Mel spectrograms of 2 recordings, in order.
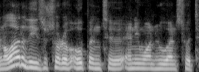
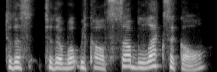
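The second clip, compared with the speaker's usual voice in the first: ordinary delivery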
